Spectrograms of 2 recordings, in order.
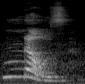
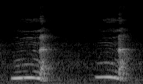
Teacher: The contact is between the tip and blade of the tongue with the alveolar ridge.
